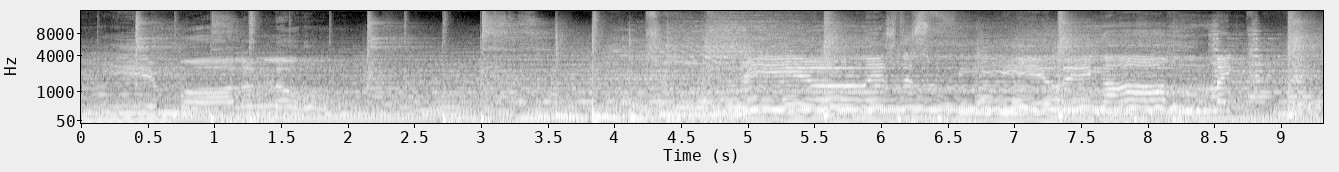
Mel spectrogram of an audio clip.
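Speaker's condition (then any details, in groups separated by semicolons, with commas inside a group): No condition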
